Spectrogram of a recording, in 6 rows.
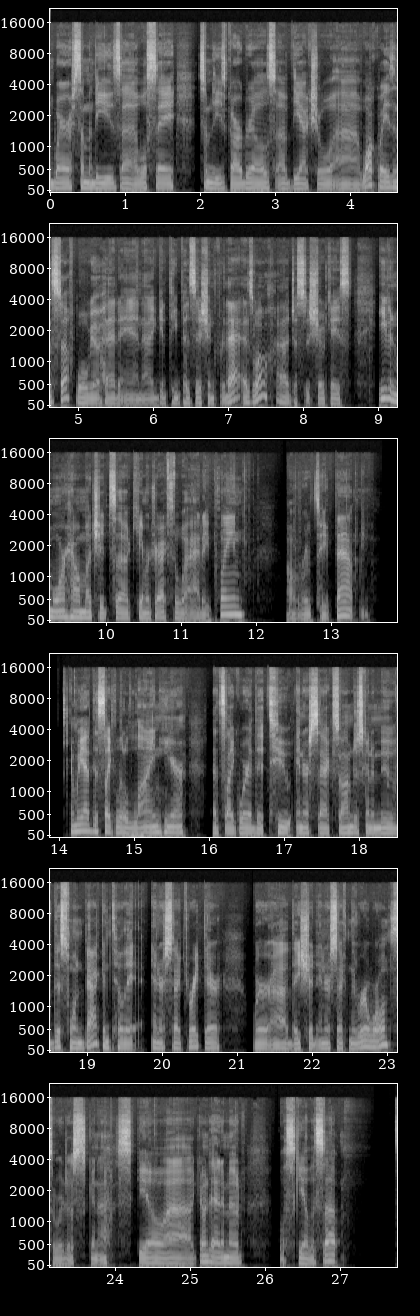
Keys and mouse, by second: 1.3-1.6 shift+middle drag, 4.3 shift+middle drag, 5.7-6.3 middle drag, 6.9 shift+middle drag, 7.4 ctrl+s, 7.7 middle drag, 8.3 shift+middle drag, 8.7 shift+a, 11.4 r, 13.2 g, 15.0 shift+middle click, 16.8 shift+middle drag, 17.6 g, 22.6 shift+middle click, 23.8 g, 24.6 Tab, 25.1 a, 25.4 g, 26.8 s.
